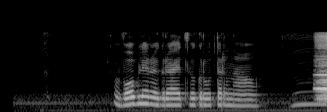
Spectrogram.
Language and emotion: Russian, neutral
